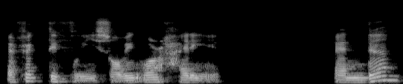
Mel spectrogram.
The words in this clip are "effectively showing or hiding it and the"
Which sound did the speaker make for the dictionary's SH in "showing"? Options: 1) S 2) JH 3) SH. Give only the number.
1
